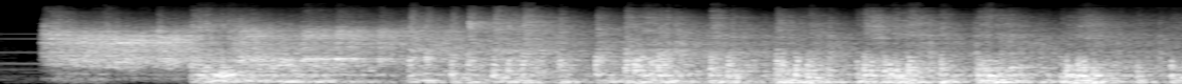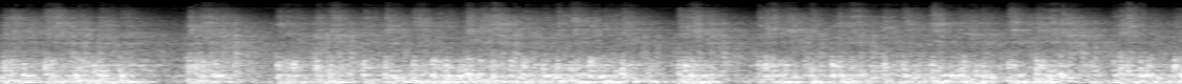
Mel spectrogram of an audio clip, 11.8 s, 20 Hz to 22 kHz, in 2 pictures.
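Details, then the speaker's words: Nissan S15 started up after wiring work, running as badly as before, blowing heavy smoke. Rough, uneven, stumbling and popping with no steady beat: misfire traced to a faulty MAP sensor connection. "so you guys can clearly see the car sounds horrible it's just misfiring like crazy it's just throwing all kind of smoke out"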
